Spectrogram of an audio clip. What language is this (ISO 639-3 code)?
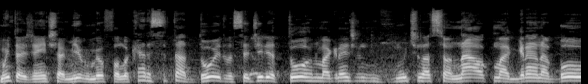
por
